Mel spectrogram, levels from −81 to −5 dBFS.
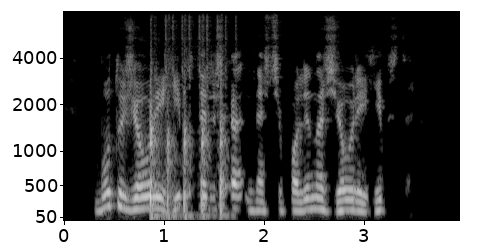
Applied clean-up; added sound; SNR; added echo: classical method spectral subtraction.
